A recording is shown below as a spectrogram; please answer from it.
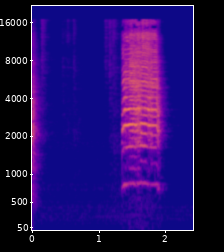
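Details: A single harsh, buzzy screech from a pet cockatoo having a Monday morning meltdown after the weekend, lasting about half a second, with the tail of another call at the start.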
